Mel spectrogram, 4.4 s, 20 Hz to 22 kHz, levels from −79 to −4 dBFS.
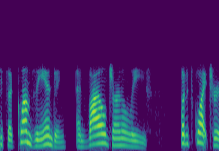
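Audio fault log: Throughout: G.729 codec. Speech confined to about 200 Hz–3.4 kHz, plainly rough and synthetic from pulse-based frame rebuilding, consistent with an 8 kbit/s coder.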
